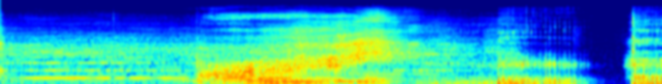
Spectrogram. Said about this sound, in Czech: Když došel do prostřed onoho ostrova, z dálky uslyšel hlas nestvůry.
